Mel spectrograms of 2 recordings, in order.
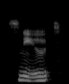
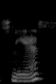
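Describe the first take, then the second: First: It is said in modern Hebrew style, ending in t. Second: It is said in Yiddish style, ending in s. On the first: This is the modern Hebrew form. "versus modern Hebrew inflection"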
